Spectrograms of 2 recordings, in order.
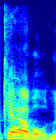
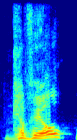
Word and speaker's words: Cavill: Cavill. We always like Henry Cavill. I called him Cavill for a long time until you found out it's Cavill.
